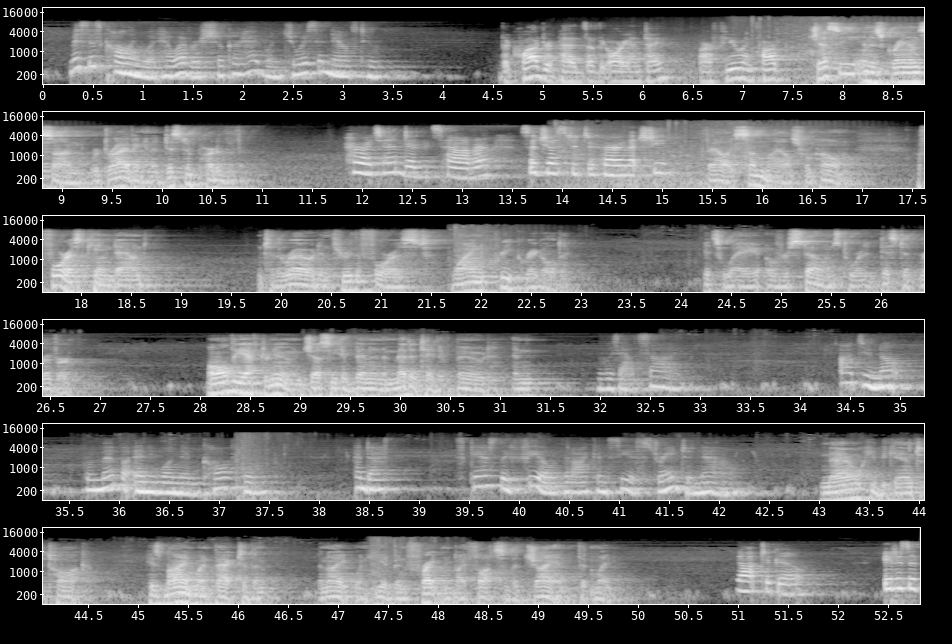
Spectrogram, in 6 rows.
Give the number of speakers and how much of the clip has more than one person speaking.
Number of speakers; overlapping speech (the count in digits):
4, no overlap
